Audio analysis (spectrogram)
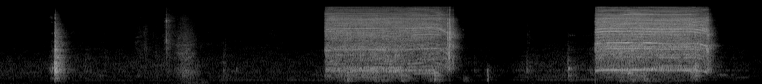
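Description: A power drill driving screws to mount an acrylic cover panel on the front of a garage-workshop chisel organizer: two loud sustained whirring bursts about a second long, separated by softer handling knocks and clicks.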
